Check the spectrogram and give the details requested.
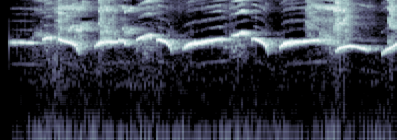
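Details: Laughingthrush singing a continuous whistled song of sliding, wavering notes near one pitch, linked in a steady stream with short bright flourishes between phrases.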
